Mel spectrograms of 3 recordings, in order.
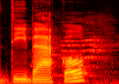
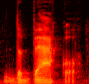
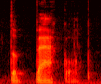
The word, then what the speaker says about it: debacle: the back and again so it's not usually pronounced as debacle it's usually more the Backle the Backle okay that first Sy again getting reduced and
